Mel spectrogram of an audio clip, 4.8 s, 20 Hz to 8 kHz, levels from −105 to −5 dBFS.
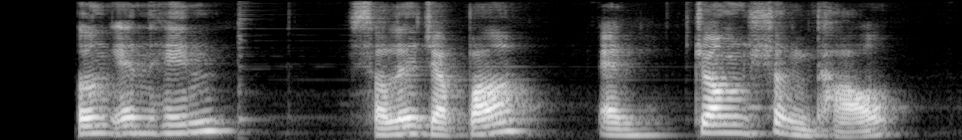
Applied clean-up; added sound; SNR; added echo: neural mask model DeepFilterNet 3.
